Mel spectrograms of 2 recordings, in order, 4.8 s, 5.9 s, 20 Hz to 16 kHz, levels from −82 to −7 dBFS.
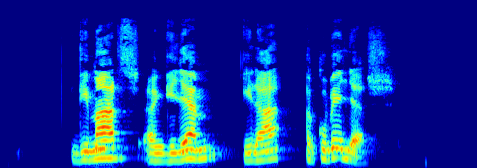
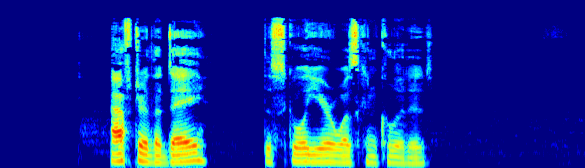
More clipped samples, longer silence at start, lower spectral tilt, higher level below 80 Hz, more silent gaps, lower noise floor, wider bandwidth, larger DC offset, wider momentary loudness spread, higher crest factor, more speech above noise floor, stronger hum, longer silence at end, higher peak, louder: neither; second, 0.7 s vs 1.1 s; first, -5 dB/octave vs -3 dB/octave; second, -82 dBFS vs -60 dBFS; neither; first, -81 dBFS vs -76 dBFS; about the same, 11.5 kHz vs 12 kHz; neither; first, 19 LU vs 16 LU; about the same, 24 dB vs 22 dB; about the same, 53 dB vs 51 dB; neither; second, 0.85 s vs 1.55 s; about the same, -6 dBFS vs -6 dBFS; about the same, -27 LUFS vs -25 LUFS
